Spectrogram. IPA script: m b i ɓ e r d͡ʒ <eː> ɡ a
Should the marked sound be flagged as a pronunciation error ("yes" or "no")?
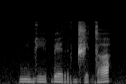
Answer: yes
